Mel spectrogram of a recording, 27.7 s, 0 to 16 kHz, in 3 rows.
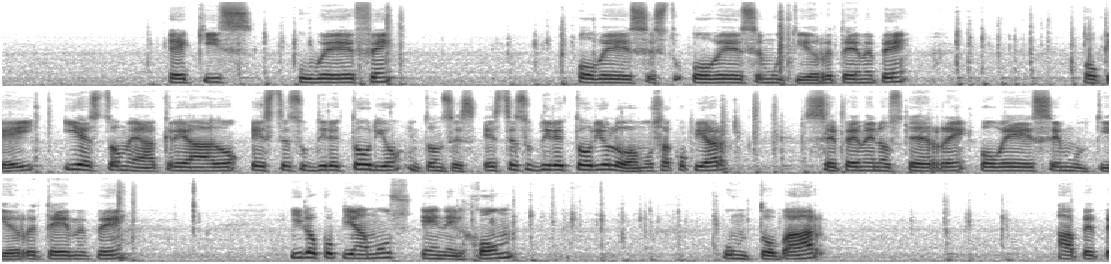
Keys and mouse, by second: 1.2-5.1 typing, 5.4 Tab, 6.4 Return, 7.7-9.4 typing, 11.3-13.1 drag, 13.5 click, 14.3-17.6 typing, 19.4 typing, 22.1-24.4 typing, 26.1-27.3 typing.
